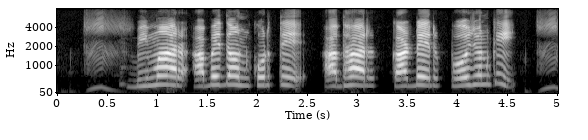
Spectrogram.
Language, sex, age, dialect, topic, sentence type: Bengali, male, 18-24, Jharkhandi, banking, question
